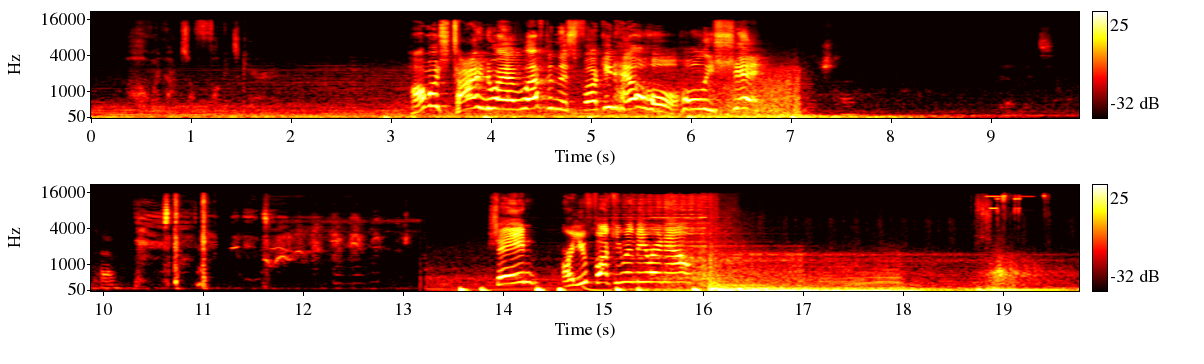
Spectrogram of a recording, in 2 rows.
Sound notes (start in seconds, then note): 13.0 laughing; 16.0 ominous music continues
